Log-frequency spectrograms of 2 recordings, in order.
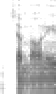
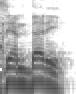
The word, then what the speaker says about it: Zambetti: Well, you know, Mayor uh Mike Reid and uh a guy Zamboni, they're uh if I said it right, sorry if I didn't. It's not Zamboni. Reed calls Zambetti. Zambetti. Okay.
